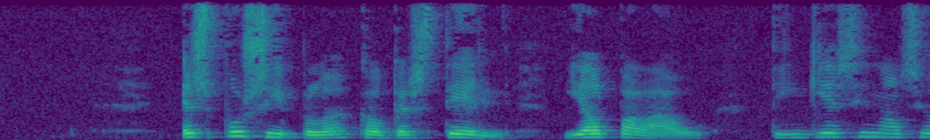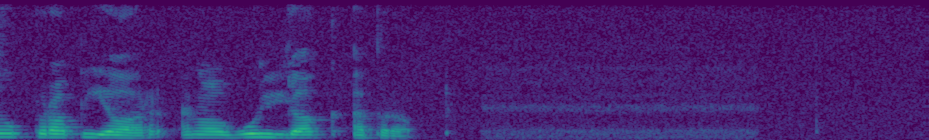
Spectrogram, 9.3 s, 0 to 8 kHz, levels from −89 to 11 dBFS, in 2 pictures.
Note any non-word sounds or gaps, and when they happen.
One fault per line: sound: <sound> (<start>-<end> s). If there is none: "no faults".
no faults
